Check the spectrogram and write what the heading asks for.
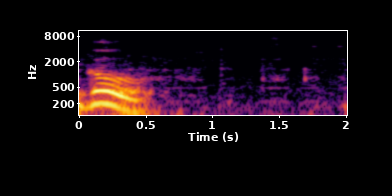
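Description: A man's voice says one short word at the start. Then come faint, scattered scratches and taps of a stylus writing and underlining on a writing tablet.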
